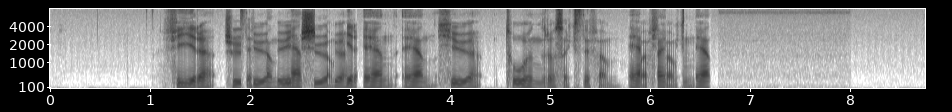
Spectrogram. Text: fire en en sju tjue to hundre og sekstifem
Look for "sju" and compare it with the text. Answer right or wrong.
wrong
